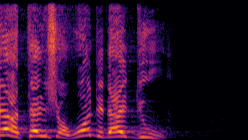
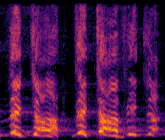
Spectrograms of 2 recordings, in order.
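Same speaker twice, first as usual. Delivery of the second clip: retold panicked calls of Victor, rising higher each time; mock scream; 6 semitones higher than usual. Examiner shouts at the student driver speeding through amber, a mock scream. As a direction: call the name out like an alarmed examiner. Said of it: "the man was screaming".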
